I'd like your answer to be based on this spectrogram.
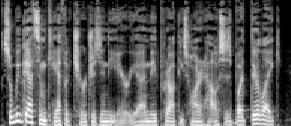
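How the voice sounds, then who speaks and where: Male podcast host, middle-aged, gravelly and lowish with a cold; chatty, rambling, enthusiastic, very dry close sound. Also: big pitch swings, quick pace, dry recording. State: slightly hoarse from a cold. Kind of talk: casual conversational podcast.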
